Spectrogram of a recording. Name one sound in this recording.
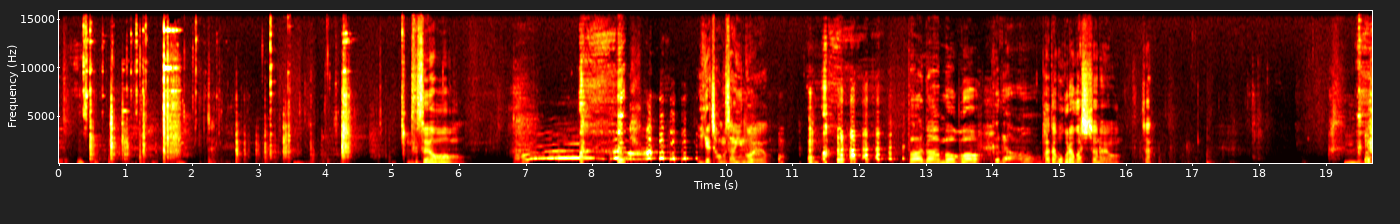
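A man talks playfully, close by.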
